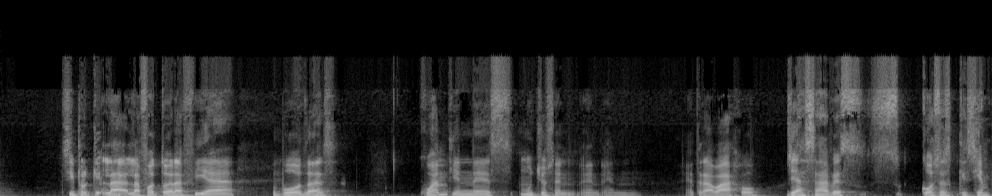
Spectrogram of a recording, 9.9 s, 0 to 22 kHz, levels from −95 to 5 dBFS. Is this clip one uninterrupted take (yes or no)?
no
